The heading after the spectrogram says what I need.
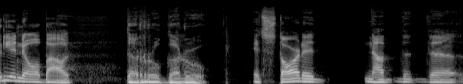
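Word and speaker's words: rougarou: crap out of me am I saying it right rugaru you could just say rugaru rugaru yeah CU you can't roll your tongue like I raro you got it that down all right so um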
